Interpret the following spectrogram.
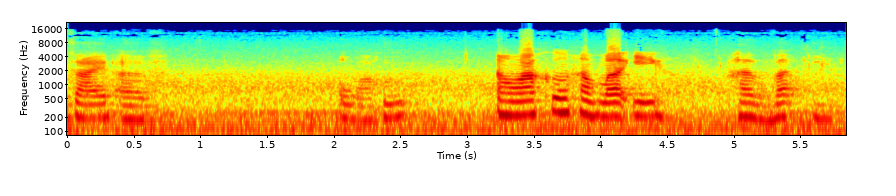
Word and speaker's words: Hawaii: Hawaii. The W is pronounced as a V.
